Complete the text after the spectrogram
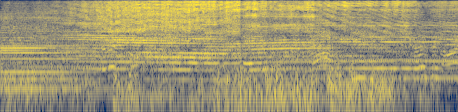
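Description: A second model airplane engine whines as it flies past low.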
